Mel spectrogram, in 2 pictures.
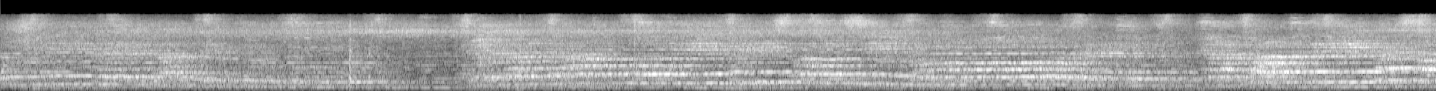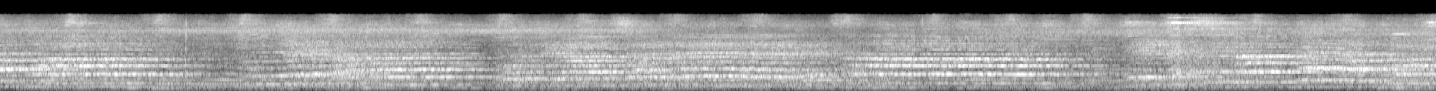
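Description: A group of voices singing a hymn together in phrases, with short breaks between phrases every few seconds.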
